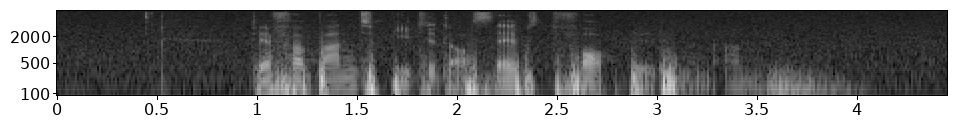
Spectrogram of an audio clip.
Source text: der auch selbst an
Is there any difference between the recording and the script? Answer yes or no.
yes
